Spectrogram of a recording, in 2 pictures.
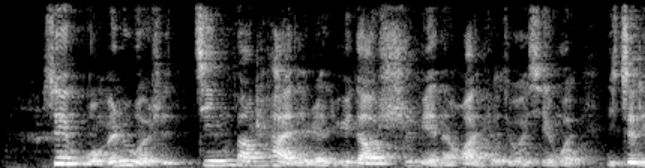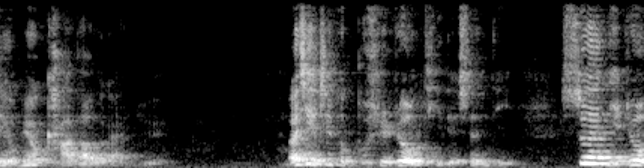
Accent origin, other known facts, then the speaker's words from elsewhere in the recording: Taiwan; 像我们台湾人喜欢用的一个标准版本的食谱叫做傅培梅食谱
